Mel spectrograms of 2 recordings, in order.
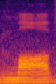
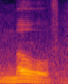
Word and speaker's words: mauve: pure move I think I usually used to pronounce that word mauve and then I think I learned that was not correct move brownish purple so you know there's it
